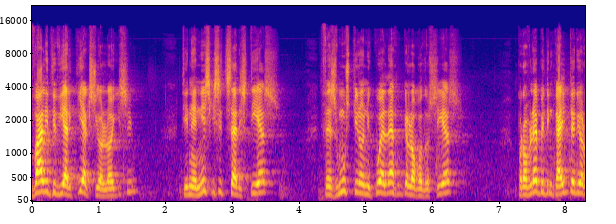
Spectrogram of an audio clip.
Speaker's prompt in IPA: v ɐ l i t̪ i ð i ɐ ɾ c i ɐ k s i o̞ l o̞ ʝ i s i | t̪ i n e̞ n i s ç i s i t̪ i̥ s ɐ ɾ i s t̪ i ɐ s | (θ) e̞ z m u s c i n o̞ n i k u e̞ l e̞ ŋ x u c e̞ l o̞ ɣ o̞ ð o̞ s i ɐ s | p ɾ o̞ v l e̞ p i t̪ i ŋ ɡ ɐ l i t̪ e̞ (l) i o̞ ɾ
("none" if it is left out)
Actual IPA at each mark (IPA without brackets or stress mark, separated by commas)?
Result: θ, ɾ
